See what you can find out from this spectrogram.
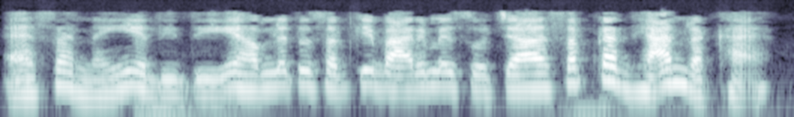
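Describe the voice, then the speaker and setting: A woman plays a meek older mother-in-law in a moral-story cartoon. She sounds defensive and apologetic, at a medium pitch. The recording is dry and slightly dull. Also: normal speed, no room sound, natural voice.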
